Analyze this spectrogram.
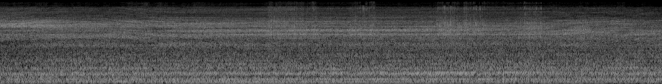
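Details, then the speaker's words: Superficial Active FX UltraPulse fractional CO2 laser at high density (about 80%) after a 20% deep fractional pass, treating a female patient's facial acne scarring, pores and blackheads; steady loud hiss and rushing suction airflow with faint rapid ticking. "she's doing great with finessing this is called finesse lasering right now good for clogged pores and blackheads"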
